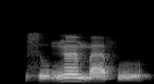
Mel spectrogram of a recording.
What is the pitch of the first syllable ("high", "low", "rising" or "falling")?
low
